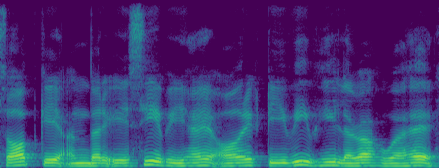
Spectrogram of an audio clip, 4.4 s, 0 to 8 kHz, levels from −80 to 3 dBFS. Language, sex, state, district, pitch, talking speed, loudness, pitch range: Hindi, male, Jharkhand, Ranchi, 135 Hz, 175 wpm, -16 LUFS, 130-145 Hz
